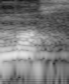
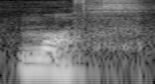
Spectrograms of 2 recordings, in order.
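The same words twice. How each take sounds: First: The final cluster is rushed and nearly sounds like moss. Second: The final consonant cluster is clearly articulated. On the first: "It's very quick" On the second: "I'm pronouncing it very carefully there"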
